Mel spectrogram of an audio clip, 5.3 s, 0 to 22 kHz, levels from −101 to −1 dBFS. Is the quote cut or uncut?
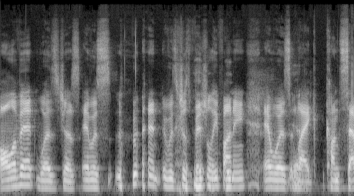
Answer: uncut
